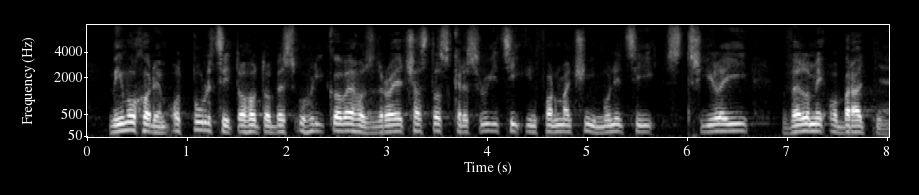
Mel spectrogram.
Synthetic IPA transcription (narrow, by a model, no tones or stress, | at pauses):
mɪmo̞xo̞dɛmʔo̞t̪̚puːɾt͡sɪt̪o̞ɦot̪o̞bɛsʔuɦliːko̞vɛːɦo̞zd̪ɾo̞jɛt͡ʃast̪o̞skɾɛslujiːt͡siːʔɪnfo̞ɾmat͡ʃɲiːmunɪt͡sɪst̪r̝̥iːlɛjiː | vɛlmɪʔo̞bɾat̪ɲɛ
